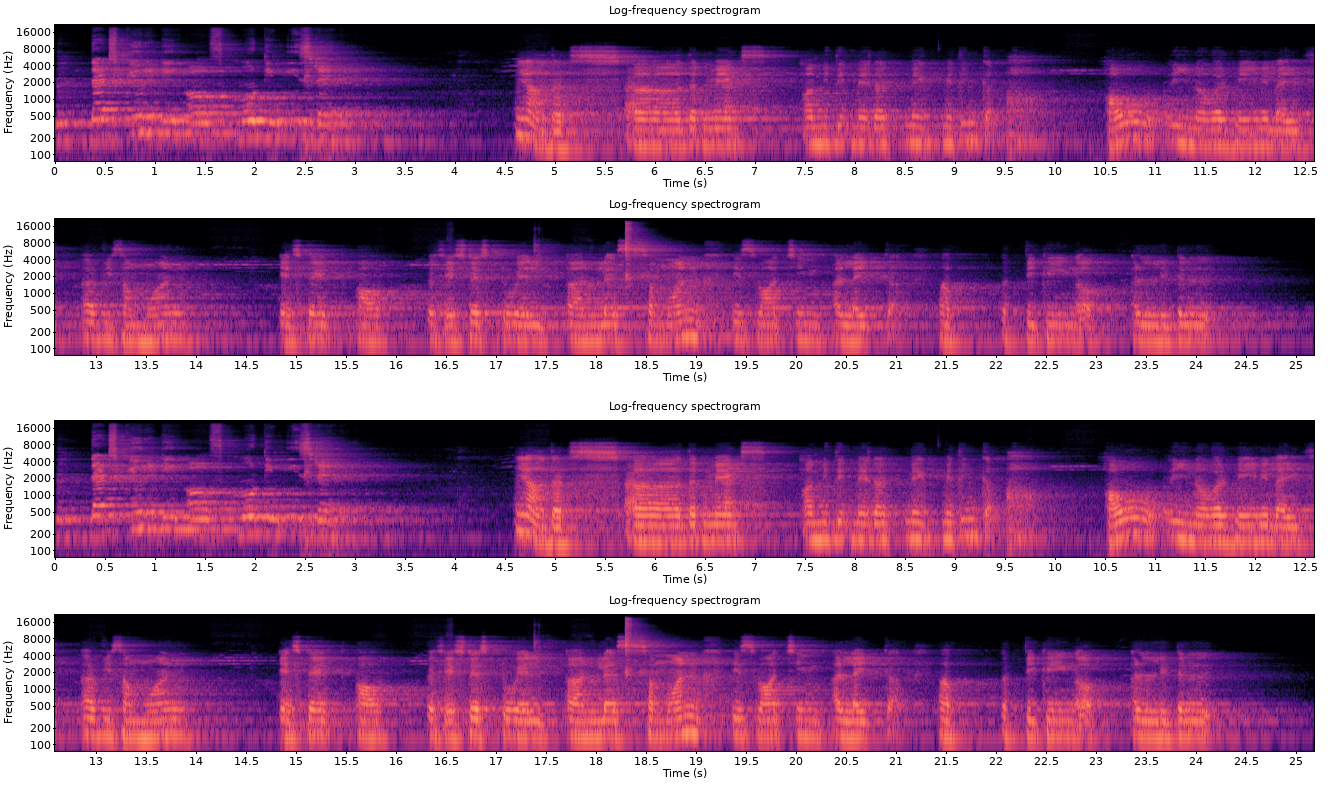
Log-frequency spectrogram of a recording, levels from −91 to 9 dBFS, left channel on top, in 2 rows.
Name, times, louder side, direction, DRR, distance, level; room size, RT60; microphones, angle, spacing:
voice 1, 0.0-2.9 10.0-10.2 13.6-13.9 14.3-14.6 16.3-16.4 18.3-18.4, equal, 15° right, -1 dB, 1.9 m, -25 dB
voice 2, 4.6-7.2 7.4-9.9 10.5-14.0 14.8-15.9 16.3-21.7 22.0-23.0 23.3-24.2, right 3 dB, 30° right, 7 dB, 0.4 m, -23 dB
15.5 x 15.5 x 5.2 m, 2.6 s
head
